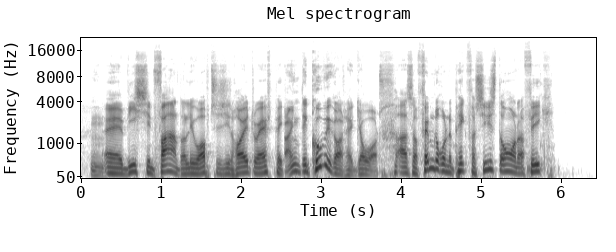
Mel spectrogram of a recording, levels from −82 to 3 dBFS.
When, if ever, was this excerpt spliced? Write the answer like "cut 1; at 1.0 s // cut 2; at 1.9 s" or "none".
cut 1; at 2.5 s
